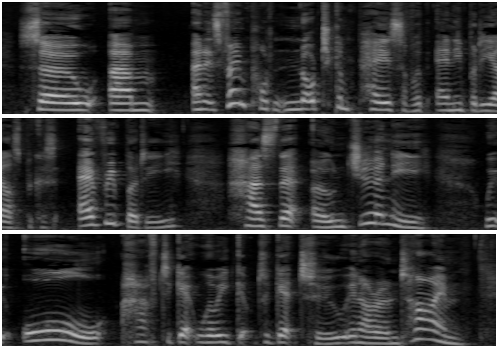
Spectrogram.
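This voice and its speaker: A woman speaks with a Welsh accent and a fairly high pitch against a quiet background. Her intonation is lively, with big swings in loudness. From South Wales, living in New Zealand. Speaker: personal development blogger, video monologue. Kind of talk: casual vlog chat. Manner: fast talker. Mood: earnest, reflective. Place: home room. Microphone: phone near.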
